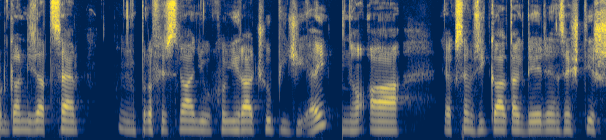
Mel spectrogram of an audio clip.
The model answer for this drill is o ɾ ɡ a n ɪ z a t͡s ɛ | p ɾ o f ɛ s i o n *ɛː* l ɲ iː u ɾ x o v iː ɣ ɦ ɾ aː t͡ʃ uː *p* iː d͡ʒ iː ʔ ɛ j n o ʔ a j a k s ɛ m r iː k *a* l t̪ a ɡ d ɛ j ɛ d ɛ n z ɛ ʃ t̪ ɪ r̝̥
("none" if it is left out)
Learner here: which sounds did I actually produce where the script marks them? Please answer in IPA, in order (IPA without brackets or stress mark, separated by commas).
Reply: aː, p, a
